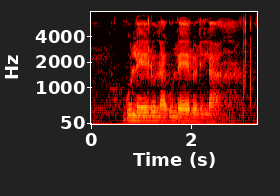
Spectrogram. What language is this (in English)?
Swati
